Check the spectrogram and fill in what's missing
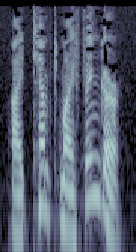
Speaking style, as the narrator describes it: Bejaws protested, voice squeaking

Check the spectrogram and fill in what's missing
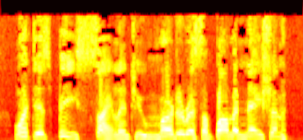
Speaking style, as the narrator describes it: Jessica snapped

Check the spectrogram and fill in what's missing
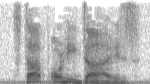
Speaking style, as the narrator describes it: shouted

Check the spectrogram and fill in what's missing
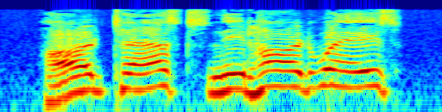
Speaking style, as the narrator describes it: someone shouted

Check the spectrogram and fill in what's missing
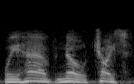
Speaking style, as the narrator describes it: Rosmali barked

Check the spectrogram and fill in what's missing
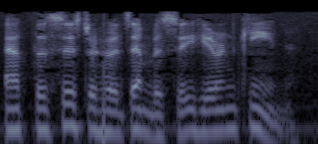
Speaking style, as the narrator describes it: Tuwek said

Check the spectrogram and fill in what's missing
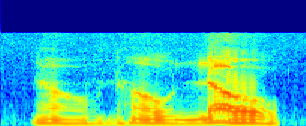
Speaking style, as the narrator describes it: he moaned deep in his throat

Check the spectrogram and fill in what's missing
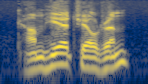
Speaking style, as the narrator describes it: Harishka said in a solemn tone

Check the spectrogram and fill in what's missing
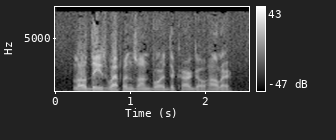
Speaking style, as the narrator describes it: he said

